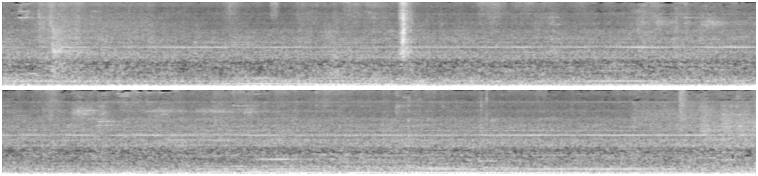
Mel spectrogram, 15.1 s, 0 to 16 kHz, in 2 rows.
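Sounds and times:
low rumble of subway station: 0.0s - 15.0s
thin steady whine: 0.0s - 15.0s.

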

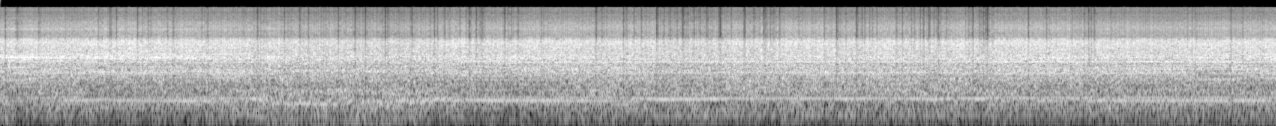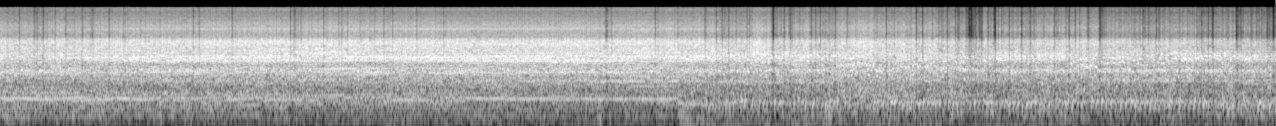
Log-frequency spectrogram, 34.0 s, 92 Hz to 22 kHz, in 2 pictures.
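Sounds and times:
small engine running: 0.0s - 34.0s
wind noise on microphone: 0.0s - 34.0s.

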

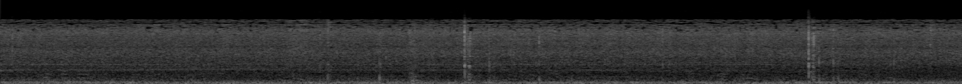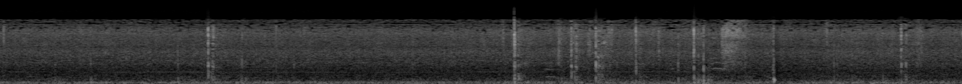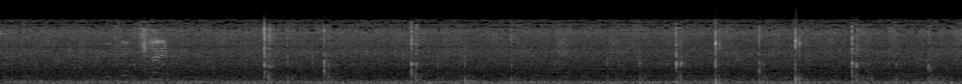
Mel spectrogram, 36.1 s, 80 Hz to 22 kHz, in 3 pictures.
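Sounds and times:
steady low rumble: 0.0s - 36.0s
tennis ball hit by rackets: 5.8s - 6.9s, 10.0s - 11.3s, 14.2s - 15.2s, 18.3s - 21.8s, 23.2s - 23.6s, 27.2s - 28.3s, 29.1s - 30.6s, 32.0s - 35.8s
tennis ball bouncing on clay: 10.0s - 13.3s, 14.2s - 15.8s, 18.3s - 21.0s, 27.2s - 28.4s, 29.1s - 30.6s, 32.0s - 35.8s.

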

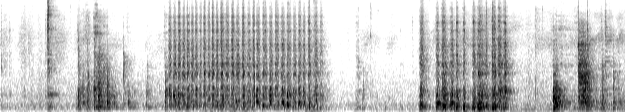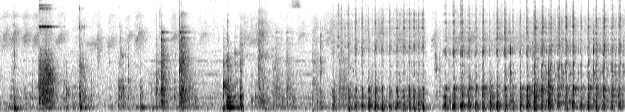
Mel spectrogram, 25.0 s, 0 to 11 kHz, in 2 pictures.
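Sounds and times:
rubbing and scraping on wood: 3.3s - 10.3s, 17.6s - 25.0s.

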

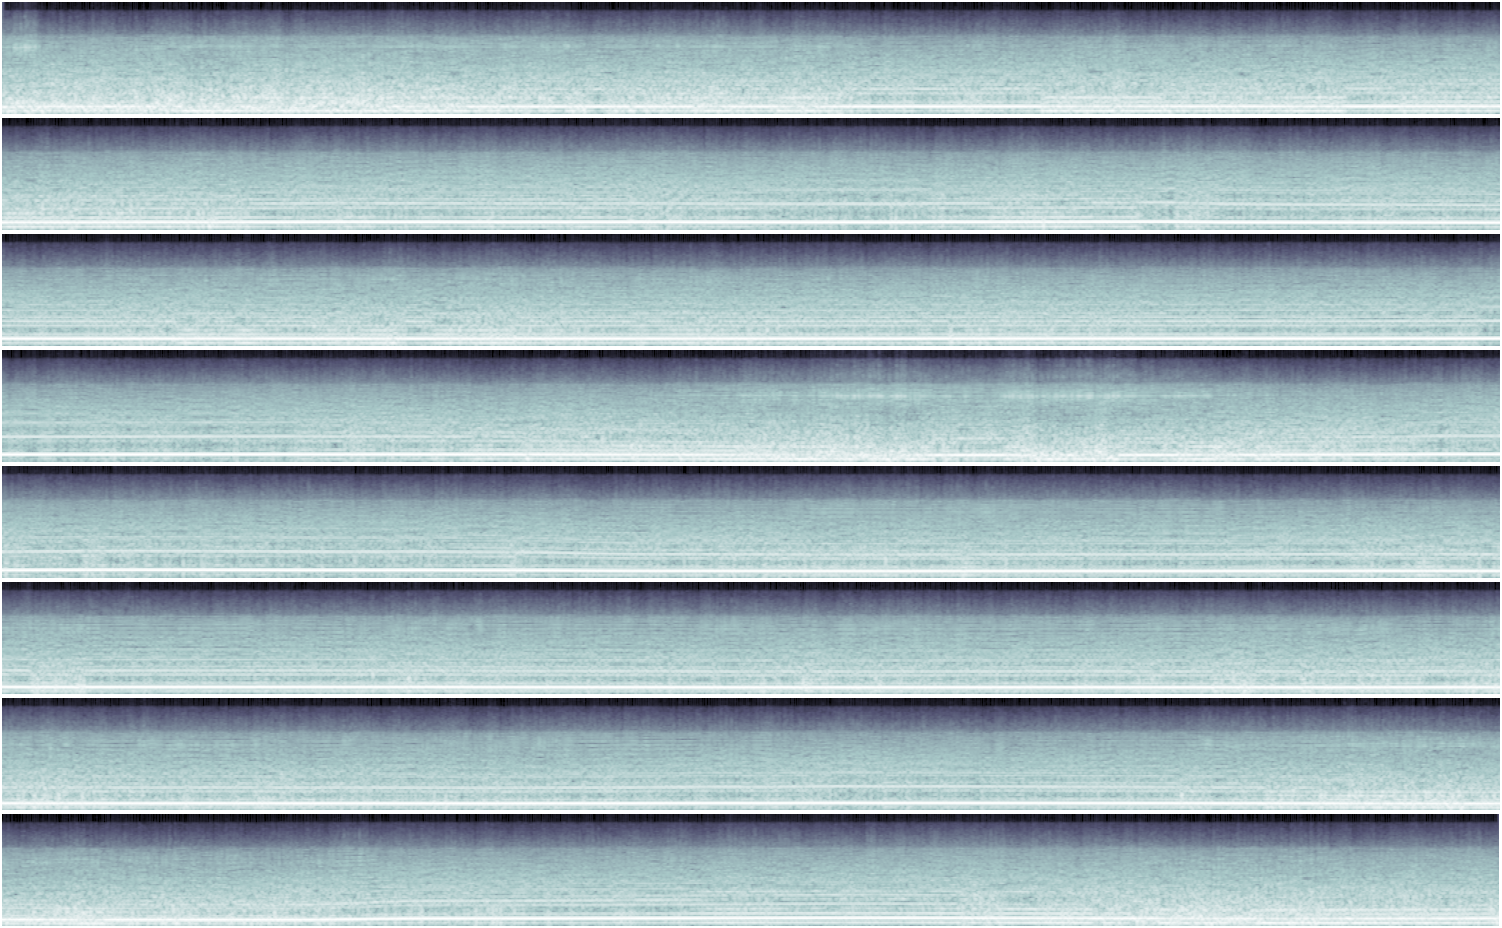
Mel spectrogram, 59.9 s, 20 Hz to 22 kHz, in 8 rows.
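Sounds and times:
airflow rush: 0.0s - 7.7s, 24.0s - 30.7s
model plane motor and propeller: 0.0s - 53.9s.

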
